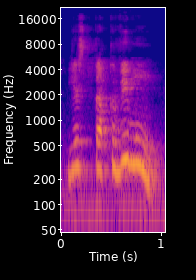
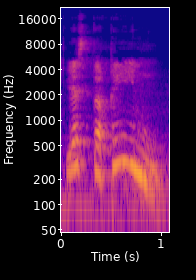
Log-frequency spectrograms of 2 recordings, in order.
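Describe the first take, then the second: First: It is said with a w sound. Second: It is said without a w sound. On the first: The speaker calls it wrong. "मुश्किल था पढ़ने में" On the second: The speaker calls it right. "यस्तकीमू आसान है"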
